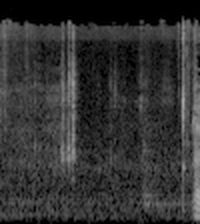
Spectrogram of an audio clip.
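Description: A few faint light clicks and taps as a small plastic toy fry container is handled and set down on a plastic tray.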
